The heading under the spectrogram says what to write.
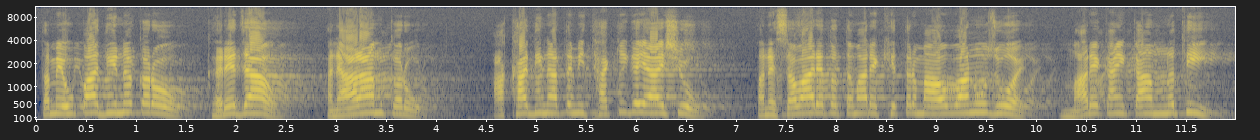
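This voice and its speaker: A man voicing a gentle, devoted young village man who speaks in a soothing, reassuring way. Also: unhurried, full character voice. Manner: soothing, reassuring, raised high voice. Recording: long hall reverb.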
